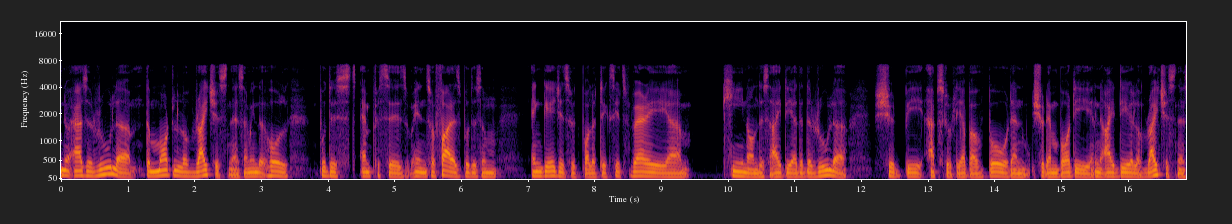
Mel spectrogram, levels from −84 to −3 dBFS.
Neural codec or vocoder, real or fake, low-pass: none; real; 7.2 kHz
